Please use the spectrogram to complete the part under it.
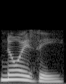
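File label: "noisy", English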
